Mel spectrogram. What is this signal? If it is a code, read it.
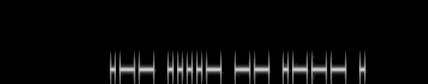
Morse code, heard as a keyed tone, about 25 wpm, 700 Hz. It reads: W4MJE
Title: Call Signs Repeated 2x - 25wpm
